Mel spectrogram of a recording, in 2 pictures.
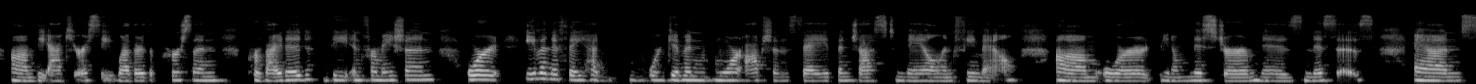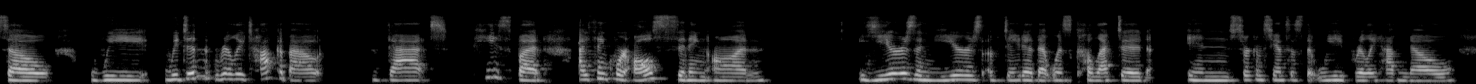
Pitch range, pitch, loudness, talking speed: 175-200 Hz, 185 Hz, -25 LUFS, 130 wpm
